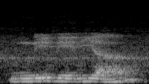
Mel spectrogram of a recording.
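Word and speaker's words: Cnidaria: इस कारण से इस या इसे निडेरिया भी कहा जाता है, निडेरिया, NIDARIA, सी साइलेंट रहता है इसमें, निडेरिया कहा जाता है।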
